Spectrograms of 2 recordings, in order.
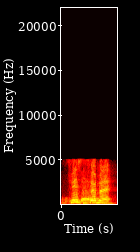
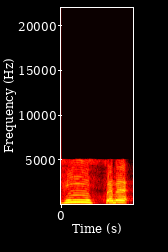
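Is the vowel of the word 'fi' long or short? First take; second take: short; long. First: The vowel of 'fi' is short and dropped. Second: The vowel of 'fi' is held long. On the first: The speaker calls it right. "لا في السماء" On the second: The speaker calls it wrong. "مش هقول في السماء"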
